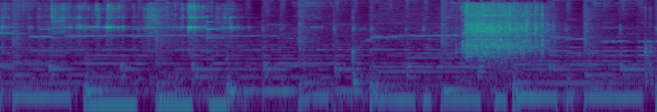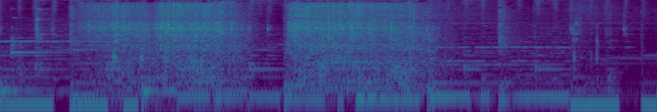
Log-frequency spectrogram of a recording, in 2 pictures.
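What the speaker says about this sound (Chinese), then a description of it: "再放入搅拌器中搅碎" Blender grinding roasted, skinned peanuts, coming in as several loud whirring bursts of rattling, crunching noise separated by short pauses, over low background music.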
